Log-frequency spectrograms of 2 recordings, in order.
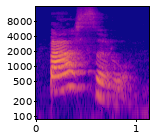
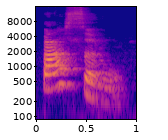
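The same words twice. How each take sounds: First: 1 model. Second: Said in the usual way. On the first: Shown as a demonstration. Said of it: "Dois, dois S's".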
